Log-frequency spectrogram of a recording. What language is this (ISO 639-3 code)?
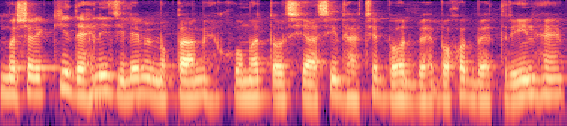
urd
